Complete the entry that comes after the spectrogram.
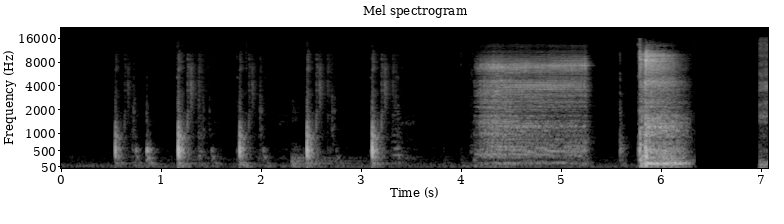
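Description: A small door is shut with a series of five short, evenly spaced thunks, followed by a rushing hiss and then one louder, harsher burst of noise. No one speaks.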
